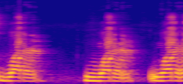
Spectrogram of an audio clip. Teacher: that's a flat T linking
